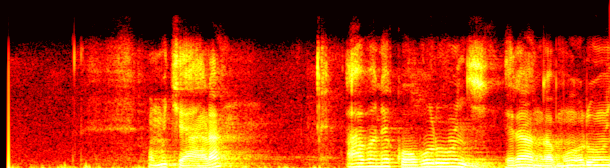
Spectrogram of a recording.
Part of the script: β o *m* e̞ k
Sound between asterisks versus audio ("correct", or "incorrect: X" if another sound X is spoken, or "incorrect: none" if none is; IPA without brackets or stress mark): incorrect: n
